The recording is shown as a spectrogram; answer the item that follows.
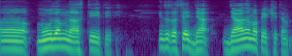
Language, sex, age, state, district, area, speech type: Sanskrit, male, 30-45, Karnataka, Uttara Kannada, rural, spontaneous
